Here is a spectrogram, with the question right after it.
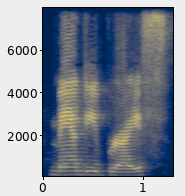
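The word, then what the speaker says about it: Mandie Brice: So everything is consistently Mandy Bryce.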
